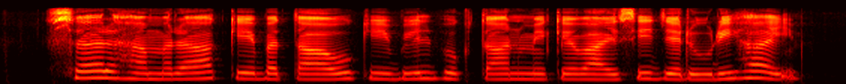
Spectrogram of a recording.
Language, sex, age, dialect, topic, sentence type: Magahi, female, 51-55, Southern, banking, question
